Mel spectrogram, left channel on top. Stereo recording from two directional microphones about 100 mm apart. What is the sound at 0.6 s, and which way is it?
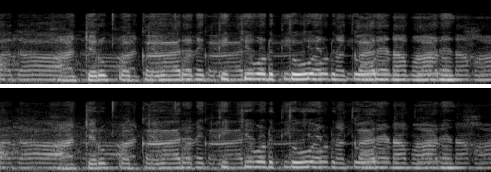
Speech, 25° left (ahead or behind).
